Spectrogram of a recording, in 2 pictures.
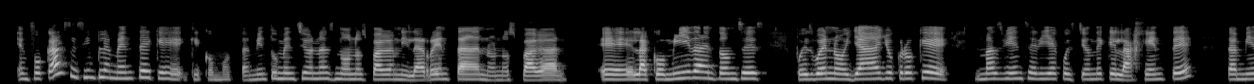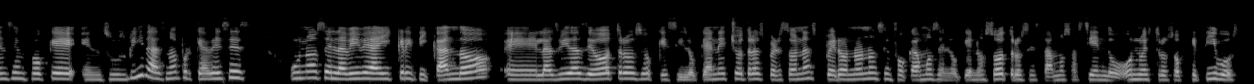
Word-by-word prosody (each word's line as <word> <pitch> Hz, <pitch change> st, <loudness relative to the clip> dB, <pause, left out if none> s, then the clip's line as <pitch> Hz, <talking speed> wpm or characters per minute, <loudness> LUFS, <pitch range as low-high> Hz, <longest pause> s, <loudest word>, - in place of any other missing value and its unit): enfocarse. 270 Hz, -, +2 dB
Simplemente, 315 Hz, -1 st, -1 dB
que 275 Hz, -4 st, -1 dB
que 230 Hz, -, -8 dB
como 110 Hz, +1 st, -9 dB
también 225 Hz, +4 st, -5 dB
tú 280 Hz, +1 st, -4 dB
mencionas, 265 Hz, 0 st, -1 dB
no 245 Hz, -1 st, -1 dB
nos 240 Hz, -1 st, -4 dB
pagan 230 Hz, 0 st, +4 dB
ni 220 Hz, -2 st, -3 dB
la 200 Hz, 0 st, +4 dB
renta, 230 Hz, -, +4 dB
no 200 Hz, +10 st, -6 dB
nos 205 Hz, 0 st, -9 dB
pagan, 155 Hz, -, +3 dB, 0.3 s
eh, 230 Hz, -1 st, +4 dB
la 230 Hz, 0 st, +7 dB
comida. 265 Hz, +6 st, +3 dB
Entonces, 265 Hz, 0 st, +1 dB, 0.3 s
pues, 235 Hz, 0 st, -1 dB
bueno, 255 Hz, -1 st, +4 dB
ya 250 Hz, +2 st, +5 dB
yo 275 Hz, 0 st, -2 dB
creo 270 Hz, 0 st, 0 dB
que 285 Hz, -3 st, +4 dB, 0.3 s
más 255 Hz, +2 st, 0 dB
bien 270 Hz, 0 st, -1 dB
sería 260 Hz, -1 st, -1 dB
cuestión 245 Hz, -1 st, -4 dB
de 250 Hz, -1 st, -3 dB
que 245 Hz, -1 st, +1 dB
la 200 Hz, -3 st, +4 dB
gente 250 Hz, +8 st, +1 dB, 0.3 s
también 245 Hz, +2 st, 0 dB
se 275 Hz, -, -5 dB
enfoque 255 Hz, 0 st, +1 dB
en 110 Hz, 0 st, -9 dB
sus 235 Hz, 0 st, -8 dB
vidas, 310 Hz, -5 st, 0 dB
¿no? 280 Hz, +2 st, -4 dB
Porque 265 Hz, -4 st, -6 dB
a 255 Hz, -, -2 dB
veces, 285 Hz, +3 st, 0 dB, 0.4 s
uno 295 Hz, +2 st, -2 dB
se 295 Hz, 0 st, 0 dB
la 255 Hz, -1 st, +5 dB
vive 270 Hz, +2 st, +2 dB
ahí, 255 Hz, -1 st, +4 dB
criticando, 250 Hz, -, +2 dB
eh, 220 Hz, -1 st, -1 dB
las 220 Hz, 0 st, 0 dB
vidas 260 Hz, +1 st, +2 dB
de 240 Hz, -1 st, +2 dB
otros. 260 Hz, 0 st, +1 dB
O 255 Hz, -, -3 dB
que 225 Hz, -, -5 dB
si 115 Hz, -, -11 dB
lo 110 Hz, -1 st, -5 dB
que 115 Hz, -, -4 dB
han 245 Hz, -, -2 dB
hecho 255 Hz, +1 st, -4 dB
otras 250 Hz, 0 st, -2 dB
personas, 235 Hz, +5 st, -3 dB
pero 230 Hz, 0 st, 0 dB
no 240 Hz, +1 st, -1 dB
nos 265 Hz, -1 st, -4 dB
enfocamos 225 Hz, 0 st, -4 dB
en -, -, -9 dB
lo 100 Hz, -, -10 dB
que 110 Hz, -, -5 dB
nosotros 225 Hz, -, -2 dB
estamos 210 Hz, 0 st, -7 dB
haciendo 205 Hz, -6 st, -5 dB
o 225 Hz, -, -3 dB
nuestros 225 Hz, -2 st, -5 dB
objetivos. 220 Hz, +3 st, -4 dB
245 Hz, 185 wpm, -24 LUFS, 225-265 Hz, 0.4 s, la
